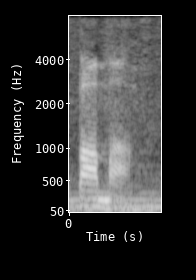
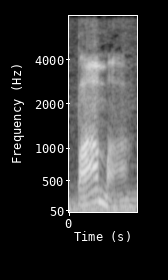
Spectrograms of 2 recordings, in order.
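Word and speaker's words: בָּמָה: is Strongs Hebrew word 1 1 1 6 pronounced ba ma ba ma is most commonly used to refer to a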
